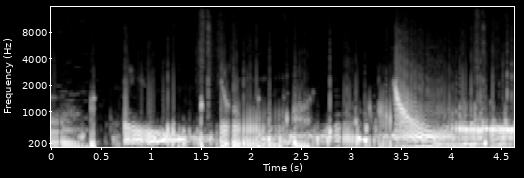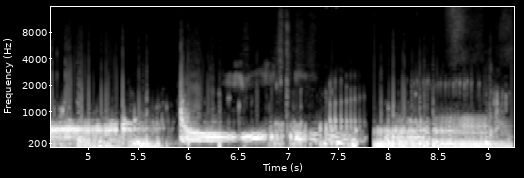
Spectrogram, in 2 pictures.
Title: Girlfriend's Stomach Growling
